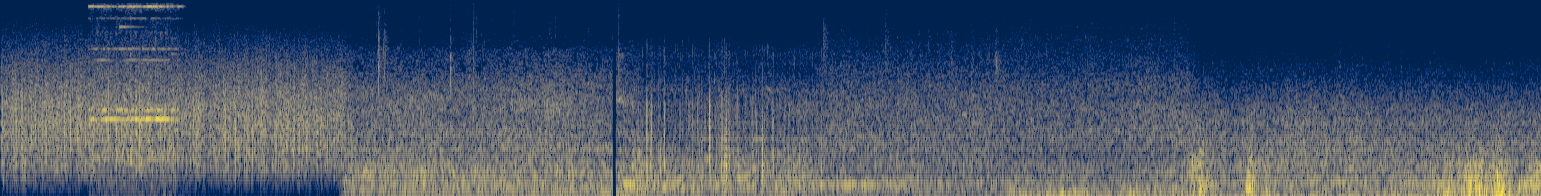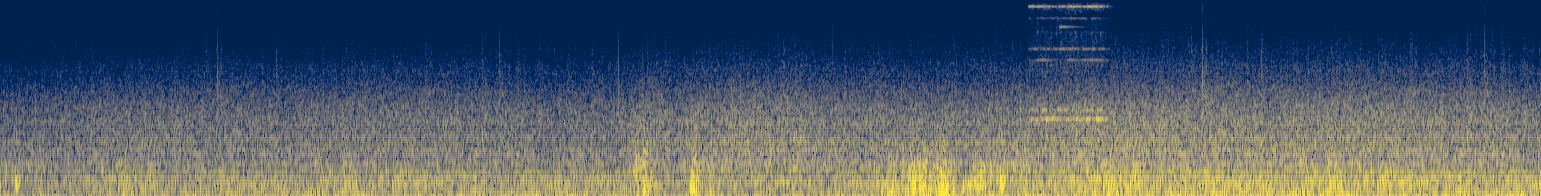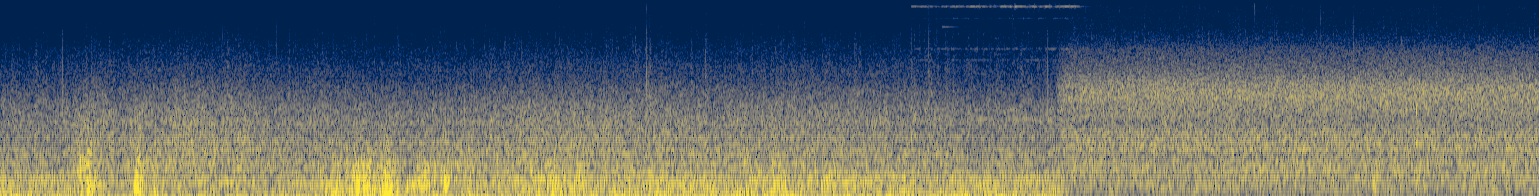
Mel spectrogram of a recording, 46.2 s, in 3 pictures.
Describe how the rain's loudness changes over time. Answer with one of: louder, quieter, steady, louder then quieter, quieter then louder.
louder.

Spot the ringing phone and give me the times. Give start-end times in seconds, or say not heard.
0.8-1.9, 25.6-26.6, 40.0-41.5.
